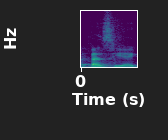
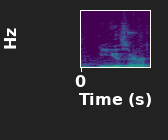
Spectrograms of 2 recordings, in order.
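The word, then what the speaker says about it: Bézier: okay I'll try a bezier curve I used to pronounce these beaser curves cuz I was dumb yeah beaser curves I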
